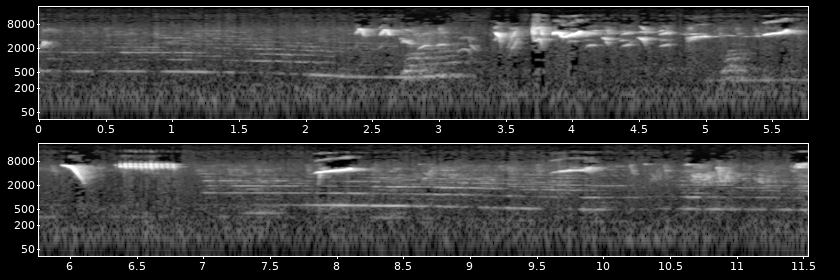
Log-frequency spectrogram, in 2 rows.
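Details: Wild Oriental magpie-robin in a forest on 24 March 2017, recorded during a day of bird trapping. Loud sweeping whistles and chattered notes arrive in bursts between short pauses, over a low tonal hum.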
